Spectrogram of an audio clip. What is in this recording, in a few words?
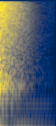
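pops snare drum, Korg MiniPops drum machine; DRUM MACHINES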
